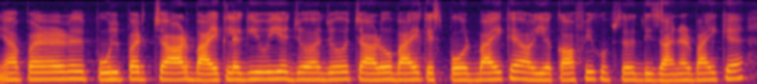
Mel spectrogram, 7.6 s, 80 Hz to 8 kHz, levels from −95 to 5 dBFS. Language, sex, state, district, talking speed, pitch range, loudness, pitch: Hindi, female, Bihar, Purnia, 180 wpm, 190-205 Hz, -16 LUFS, 195 Hz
